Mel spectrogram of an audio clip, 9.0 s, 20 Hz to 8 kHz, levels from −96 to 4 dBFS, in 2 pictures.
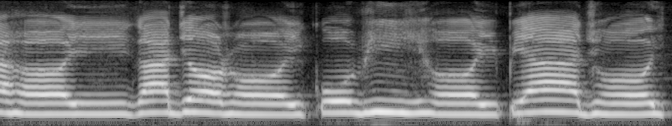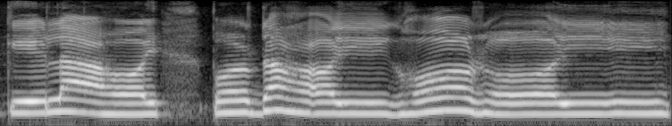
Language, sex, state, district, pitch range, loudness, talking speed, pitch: Bajjika, female, Bihar, Vaishali, 215-245 Hz, -13 LUFS, 95 wpm, 230 Hz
